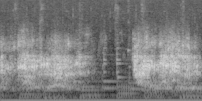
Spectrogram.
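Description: Cartoon sound effect of a big cat growling twice, with background music.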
